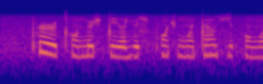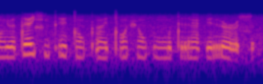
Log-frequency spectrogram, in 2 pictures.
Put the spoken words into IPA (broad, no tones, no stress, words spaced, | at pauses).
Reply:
pʰə˞ tʰõnə˞ʃtɪə̯ jʏɬpʰõʃŋʷɛ̃tə̃ʊ̯ çə kõŋõlʏə̯tɛ ɕə̃kʼɪ tõkʼə̃ɪ̯ tʼõʃõkəŋʷɪt rɛ̃ʔɪrə˞ɬ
